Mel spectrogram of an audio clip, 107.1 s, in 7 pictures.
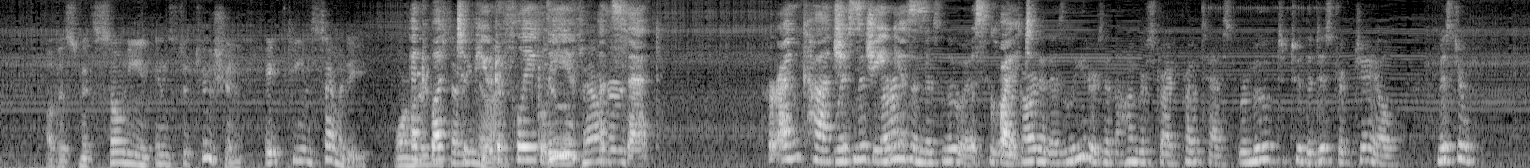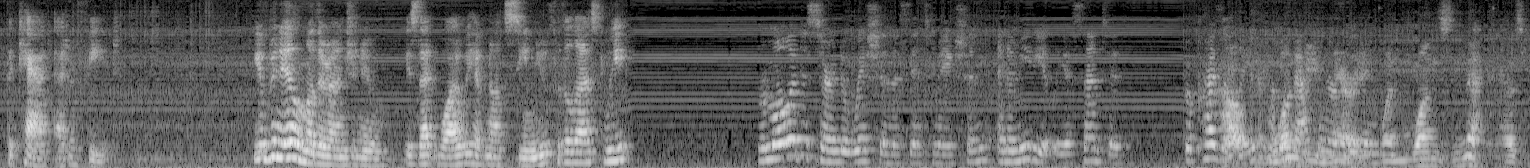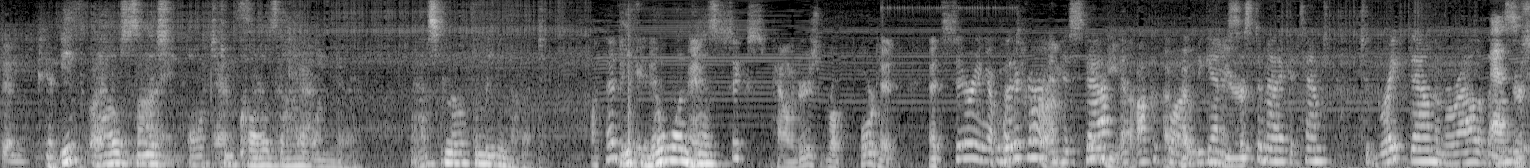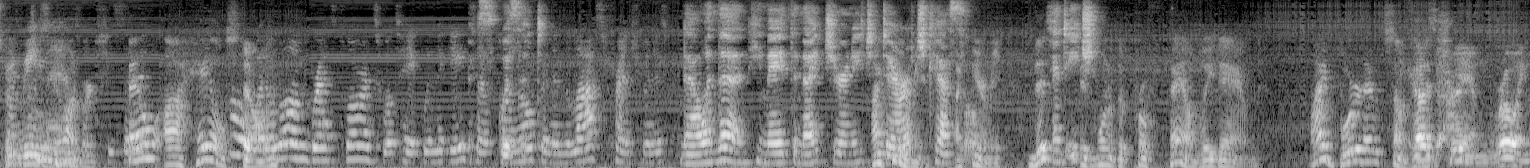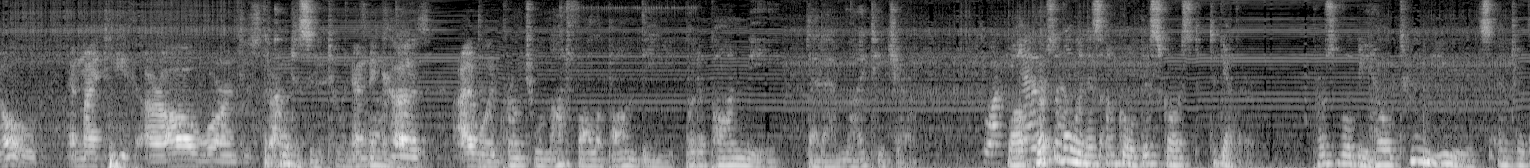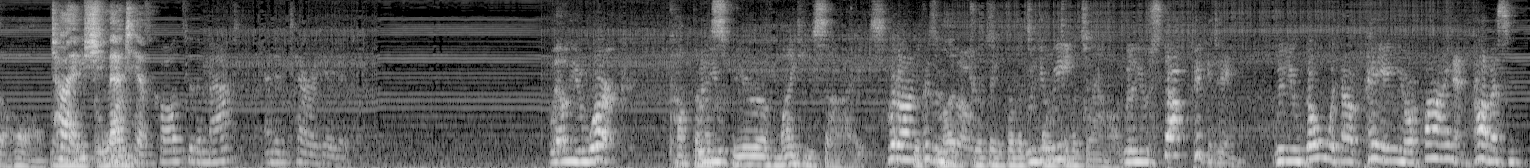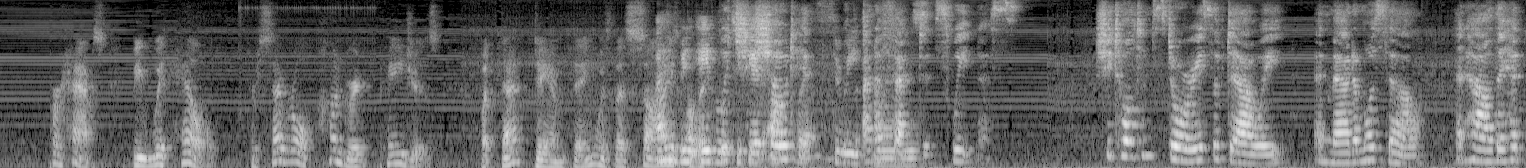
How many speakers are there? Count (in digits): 7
